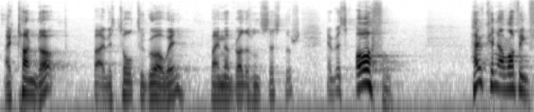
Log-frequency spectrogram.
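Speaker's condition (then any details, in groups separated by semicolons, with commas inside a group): Cleft palate and cleft lip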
